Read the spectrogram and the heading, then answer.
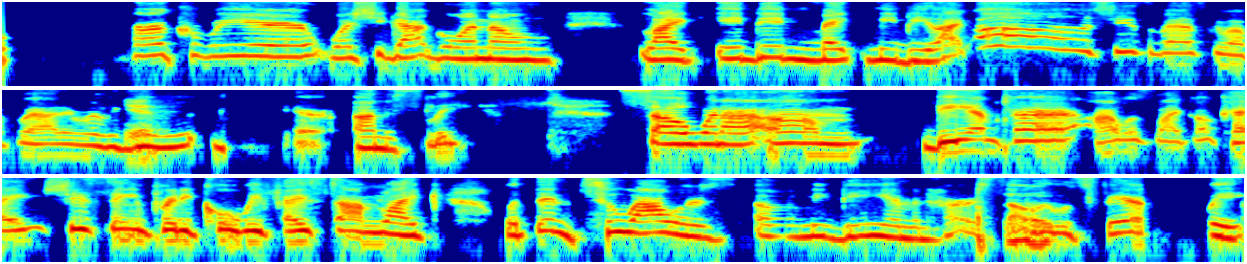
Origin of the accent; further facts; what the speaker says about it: Houston, Texas, United States; I'm from Houston, Texas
